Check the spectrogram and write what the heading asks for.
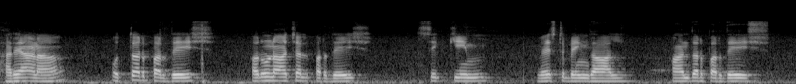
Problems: none marked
